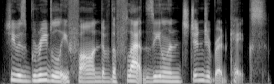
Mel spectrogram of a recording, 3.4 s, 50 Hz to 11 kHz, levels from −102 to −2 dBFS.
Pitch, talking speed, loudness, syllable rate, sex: 175 Hz, 175 wpm, -21 LUFS, 5.0 syllables/s, female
